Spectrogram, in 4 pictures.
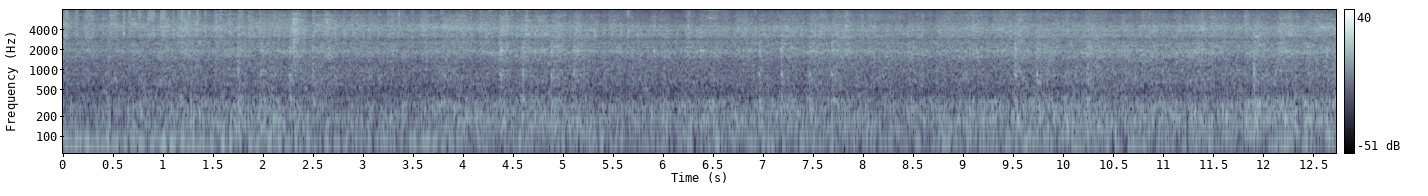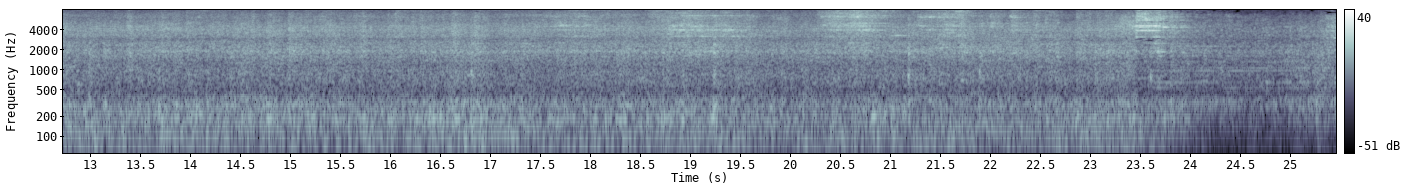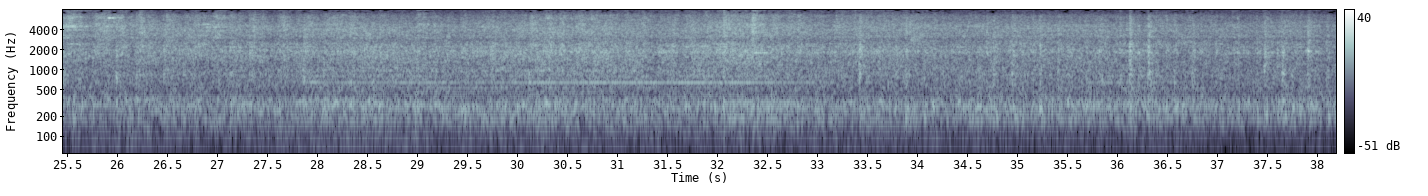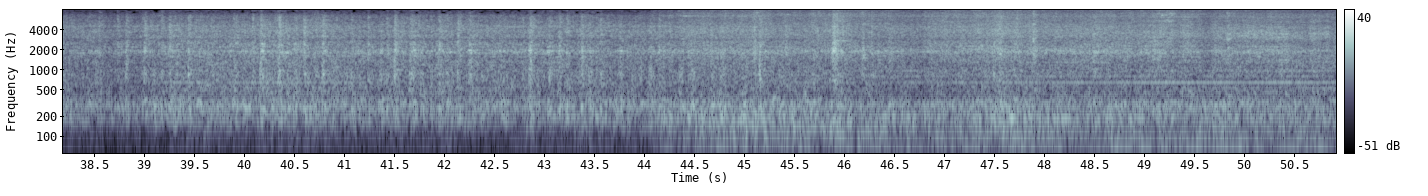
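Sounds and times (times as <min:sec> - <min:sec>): wheels clicking on rails: 0:00.0 - 0:24.3, 0:25.2 - 0:50.9
train rumbling past: 0:00.0 - 0:50.9.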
